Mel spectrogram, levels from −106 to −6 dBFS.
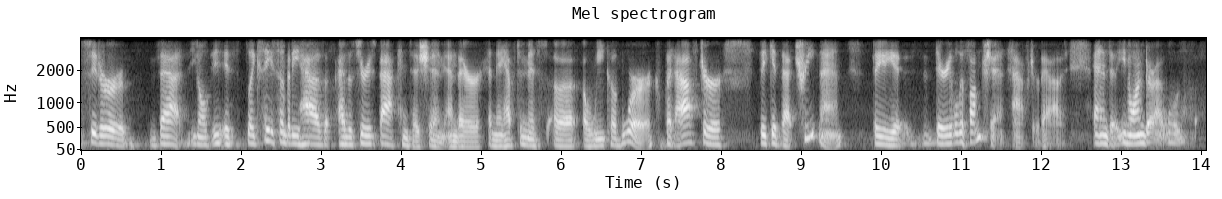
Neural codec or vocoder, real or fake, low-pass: codec, 16 kHz, 0.8 kbps, ZipCodec; fake; 3.6 kHz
